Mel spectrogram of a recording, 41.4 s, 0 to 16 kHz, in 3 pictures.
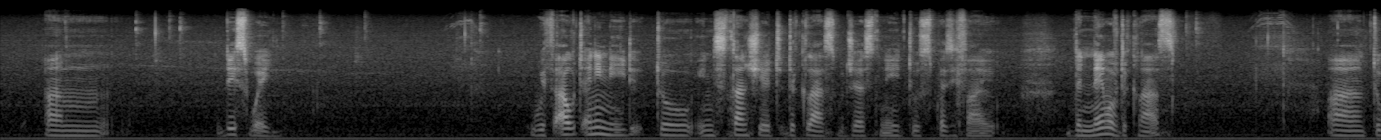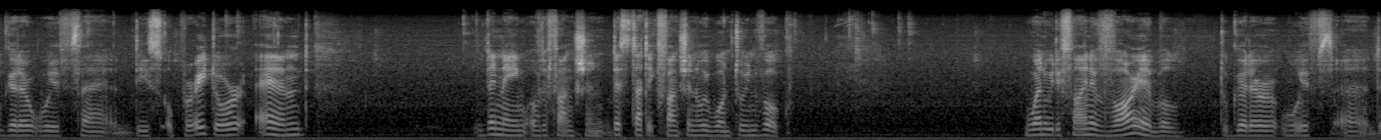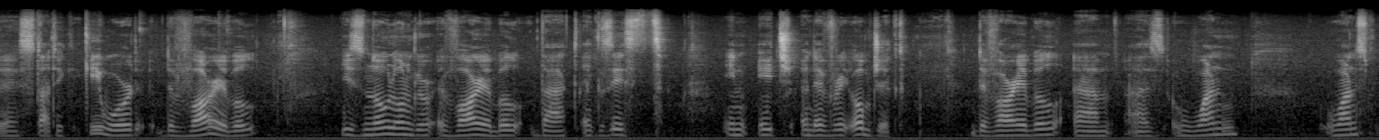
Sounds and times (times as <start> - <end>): Speech: 0.4 - 1.2, 2.2 - 2.8, 5.3 - 10.0, 10.7 - 11.8, 13.2 - 17.0, 18.6 - 21.8, 24.1 - 30.2, 31.0 - 36.7, 37.3 - 40.1, 40.8 - 41.4.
